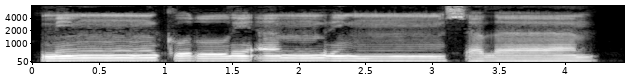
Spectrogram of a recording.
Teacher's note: Tapi jika kita memilih berhenti pada tanda yang kedua, maka di sini harus diwasolkan min kulli amrin salam, seperti itu. Sekaligus tanwin yang ada di bawah ro tersebut harus dibaca samar disertai dengan gunah atau dengung ya, karena ada tanwin berhadapan dengan salah satu huruf ikhfa di sini huruf sin.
